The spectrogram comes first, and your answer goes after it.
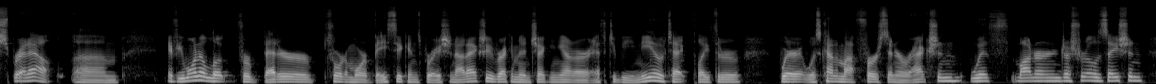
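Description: A gaming YouTuber, a young man who's losing his voice, gives casual, upbeat gameplay commentary, rambling with fillers as he plays. His mid-range voice sounds slightly worn. The recording is dry and clean studio quality.

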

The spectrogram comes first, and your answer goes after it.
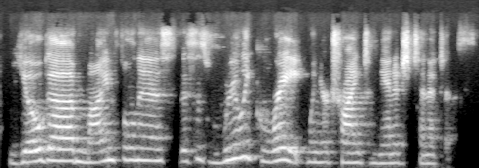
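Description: Woman audiologist on a zoom webinar, a bit high voice, explains steady and clear. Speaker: audiologist and tinnitus specialist. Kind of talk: webinar presentation. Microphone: video call.

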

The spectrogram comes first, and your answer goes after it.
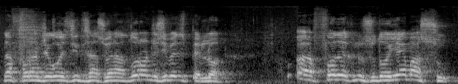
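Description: An actor playing a cheeky young nephew who pleads and teases, with a Cypriot Greek accent. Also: male voice, high voice, slight background noise, close to an everyday voice. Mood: wheedling. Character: cheeky young nephew, male, wheedling for money. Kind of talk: TV sitcom acting.

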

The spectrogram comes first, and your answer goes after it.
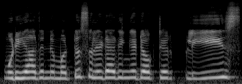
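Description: A woman reading a story aloud voices a young pregnant woman who begs in a rushed, tearful way. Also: high voice, flat delivery, dry recording, pitched above the performer's own voice, close to an everyday voice. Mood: pleading. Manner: tearful begging, rushed and urgent.

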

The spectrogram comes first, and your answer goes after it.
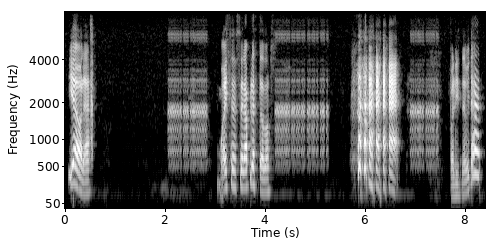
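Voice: mid-range voice, wildly swooping pitch, fairly quick, muffled recording, slight background noise, voice pushed up. A person voicing a boastful, childish cartoon villain jester in a theatrical manner for a video game. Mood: gleeful, menacing.

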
